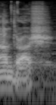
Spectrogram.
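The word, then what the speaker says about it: András: We'll call it in Hungarian Andras.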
